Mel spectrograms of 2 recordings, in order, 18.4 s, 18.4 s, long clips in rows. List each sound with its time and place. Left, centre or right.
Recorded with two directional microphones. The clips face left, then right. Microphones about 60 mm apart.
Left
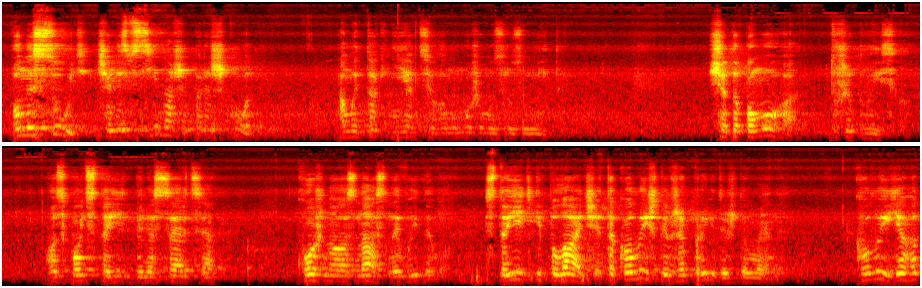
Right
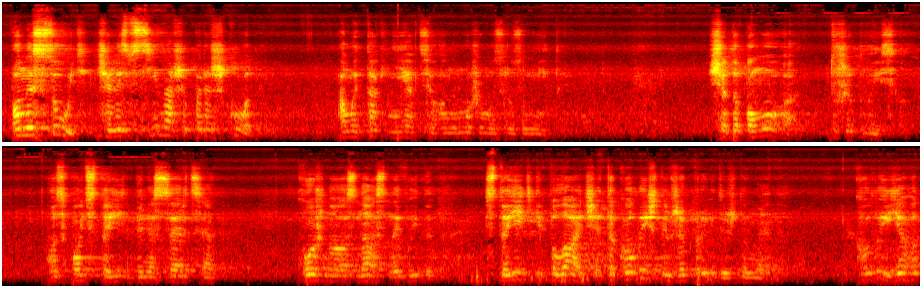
0.1 s a woman's voice: right
3.3 s a man's voice: centre
7.0 s speech: left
